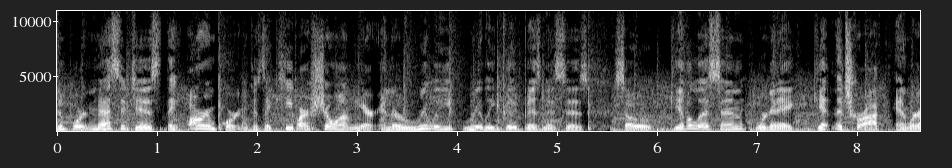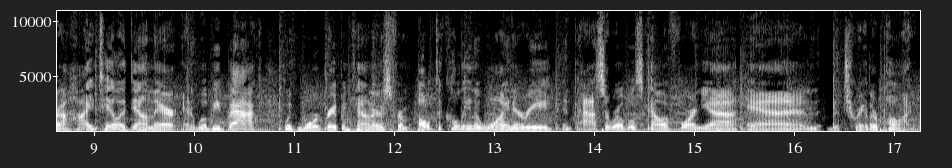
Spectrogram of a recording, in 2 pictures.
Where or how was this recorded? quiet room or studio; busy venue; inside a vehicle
busy venue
